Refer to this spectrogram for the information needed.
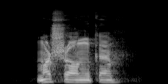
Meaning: scrotum
- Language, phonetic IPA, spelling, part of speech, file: Russian, [mɐˈʂonkə], мошонка, noun, Ru-мошонка.ogg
